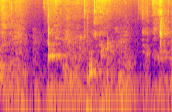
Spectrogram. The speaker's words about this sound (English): Sorry, I gotta chew my apple first. Talking with my mouth full. I admit I've had better Granny Smiths, but this one wasn't bad because they're usually consistent, plus or minus, you know, a certain range. It was crunchy.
